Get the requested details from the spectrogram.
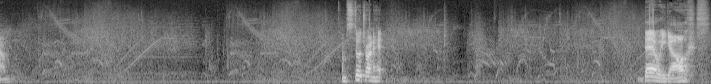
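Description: Energy blasts whoosh and crackle in a fight.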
